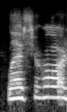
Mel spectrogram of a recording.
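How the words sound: It is said in a warm, sincere tone.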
